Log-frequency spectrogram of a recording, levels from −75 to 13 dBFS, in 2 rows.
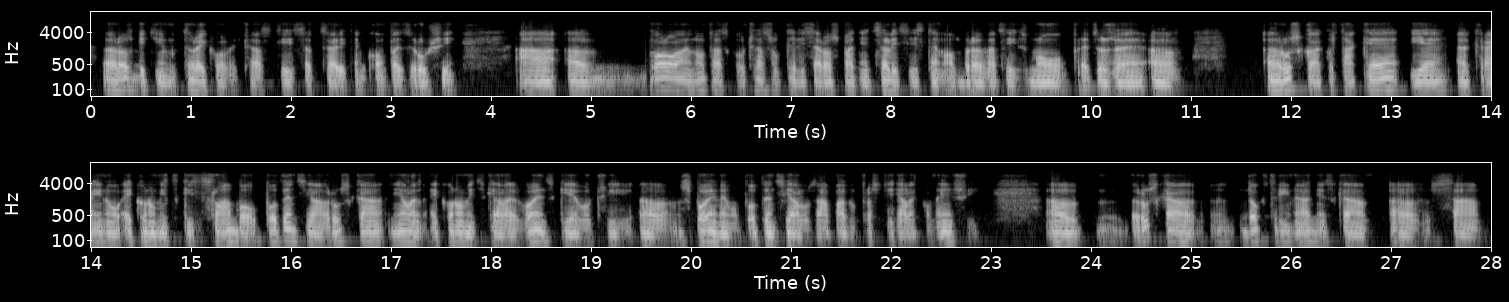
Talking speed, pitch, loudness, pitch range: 115 wpm, 85 Hz, -16 LUFS, 80-90 Hz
